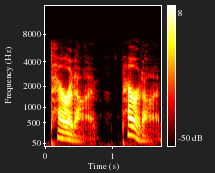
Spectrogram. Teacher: the third syllable has a silent G and the vowel sound it's a long I sound not a short vowel sound · it has three syllables the stress is on that first syllable but it's that third syllable that can be a little tricky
